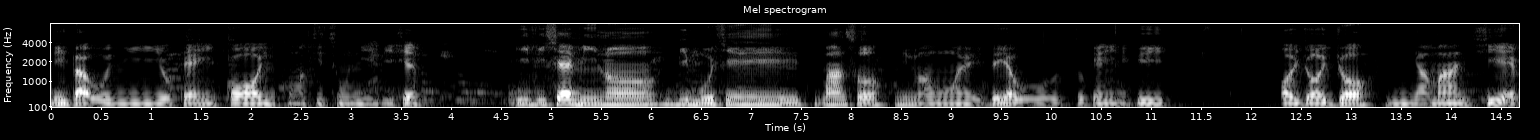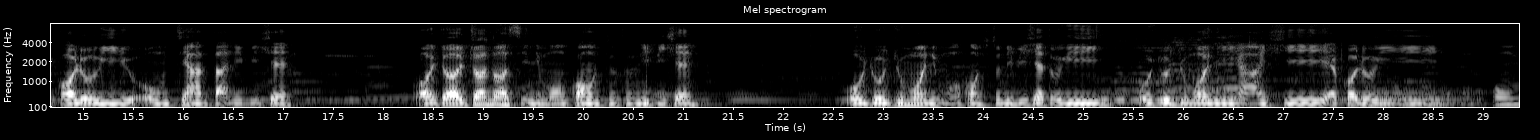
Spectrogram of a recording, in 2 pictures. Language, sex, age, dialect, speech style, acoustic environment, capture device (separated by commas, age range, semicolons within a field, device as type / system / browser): Yoruba, male, 25-34, Nigeria - Lagos Yoruba, focused, music, mobile / Linux / Chrome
